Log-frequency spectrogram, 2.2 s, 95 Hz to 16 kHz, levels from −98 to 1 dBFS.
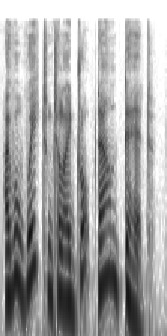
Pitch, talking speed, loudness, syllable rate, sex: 185 Hz, 215 wpm, -17 LUFS, 4.4 syllables/s, male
